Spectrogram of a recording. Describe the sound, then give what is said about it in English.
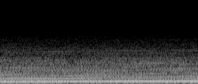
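A car driving through a dark forest at night south of Nuremberg gives a steady, continuous low engine drone with a constant hum. The pitch and loudness barely change, and no voices are heard. “It is Friday evening and I'm driving to the Bighorn Ranch in Birnthon. It's in the very south of Nuremberg and now I'm passing through a dark forest.”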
